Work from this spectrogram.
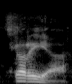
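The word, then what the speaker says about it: churrasco: but it's good yeah korea all right you have to think that double r is like a h for you i'm used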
